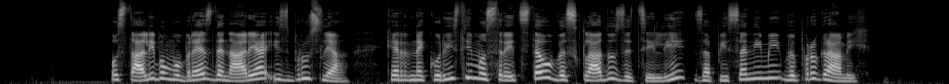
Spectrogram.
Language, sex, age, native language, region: Slovenian, female, 18-29, Slovenian, Central Slovenia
